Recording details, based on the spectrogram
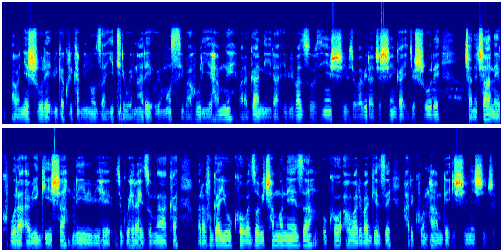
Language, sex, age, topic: Rundi, male, 25-35, education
